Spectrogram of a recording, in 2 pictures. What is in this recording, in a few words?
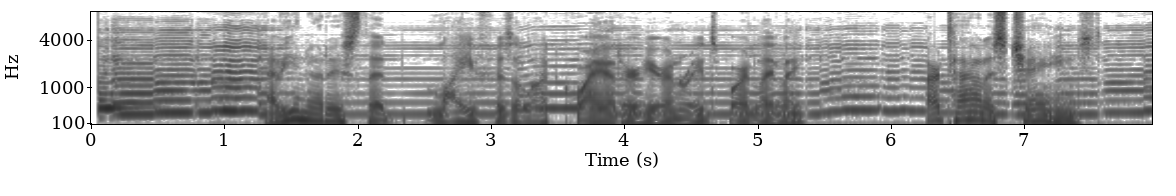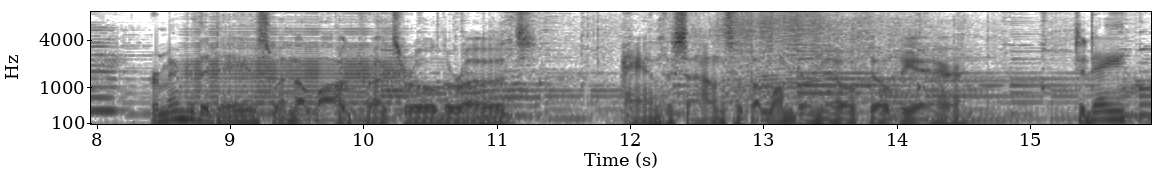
soft sell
